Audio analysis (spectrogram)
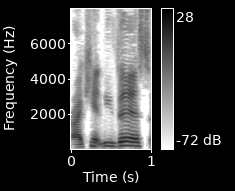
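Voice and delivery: ordinary talk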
